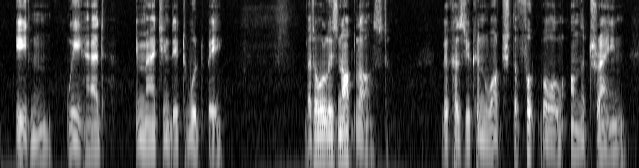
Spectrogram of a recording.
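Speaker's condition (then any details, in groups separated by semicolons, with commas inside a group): No condition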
